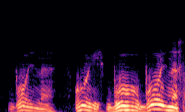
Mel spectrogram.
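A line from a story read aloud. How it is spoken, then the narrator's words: Wounded man groaning. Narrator (Russian): стонал раненый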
